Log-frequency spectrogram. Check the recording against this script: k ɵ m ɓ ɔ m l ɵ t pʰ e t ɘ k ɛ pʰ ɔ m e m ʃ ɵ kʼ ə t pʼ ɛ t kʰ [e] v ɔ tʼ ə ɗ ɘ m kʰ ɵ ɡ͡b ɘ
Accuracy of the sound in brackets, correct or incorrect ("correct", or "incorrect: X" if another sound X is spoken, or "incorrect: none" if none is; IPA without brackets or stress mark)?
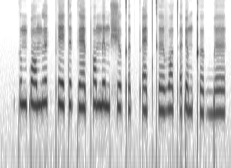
incorrect: ɘ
